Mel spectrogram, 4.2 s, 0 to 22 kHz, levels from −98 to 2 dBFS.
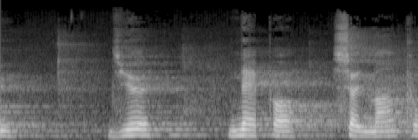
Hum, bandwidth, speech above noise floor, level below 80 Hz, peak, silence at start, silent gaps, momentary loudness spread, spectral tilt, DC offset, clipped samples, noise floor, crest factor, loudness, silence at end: none; 15 kHz; 23 dB; -66 dBFS; -4 dBFS; 0 s; none; 21 LU; -6 dB/octave; under 0.1%; under 0.1%; -45 dBFS; 22 dB; -23 LUFS; 0 s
